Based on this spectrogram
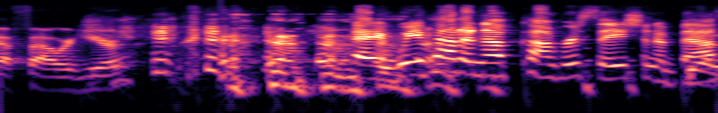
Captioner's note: laughing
